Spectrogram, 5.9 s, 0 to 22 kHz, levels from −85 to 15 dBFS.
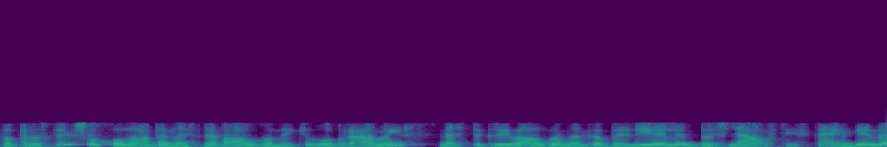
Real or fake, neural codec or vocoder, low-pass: fake; codec, 16 kHz in and 24 kHz out, 0.6 kbps, FireRedTTS-2 codec; 3.6 kHz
